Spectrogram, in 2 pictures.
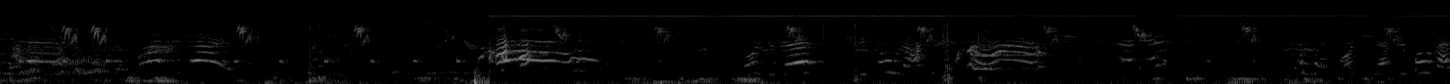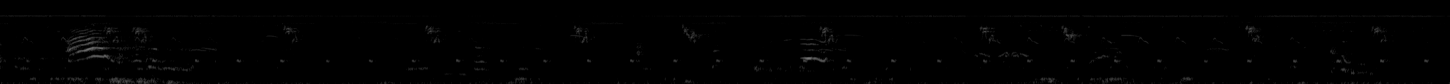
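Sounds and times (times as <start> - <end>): birds chirping and calling: 0.0 - 29.0.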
